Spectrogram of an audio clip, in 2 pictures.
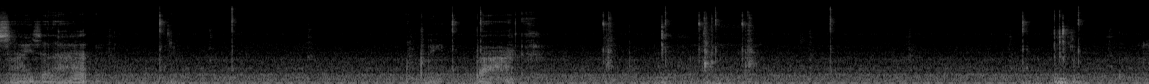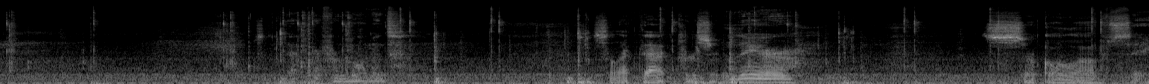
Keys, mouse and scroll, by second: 2.3 click, 4.8 middle click, 6.4-7.1 scroll up 2, 6.7 shift+middle click, 7.2 middle click, 8.3 click, 10.6 alt+a, 10.8 middle click, 12.1-13.1 scroll down 3, 12.4 middle click, 14.3 shift+middle click, 14.6 middle click, 15.9 Tab, 15.9 click, 16.4 click, 17.3 shift+s, 18.5 alt+a, 18.8 Tab, 19.0 middle click, 19.9 shift+a, 22.4 click.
